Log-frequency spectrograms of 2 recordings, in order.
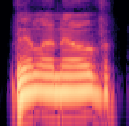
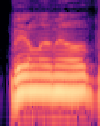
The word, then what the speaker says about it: Villeneuve: Villeneuve, Villeneuve, Villeneuve, Villeneuve, Villeneuve.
